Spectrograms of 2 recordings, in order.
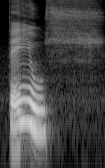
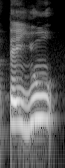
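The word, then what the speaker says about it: teiú: Teius. Professora, eu não conhecia essa palavra, não sabia que se tratava de uma palavra oxítona, não sabia que a pronúncia era essa, teiu, teius.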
